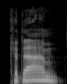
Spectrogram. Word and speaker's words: Kadam: Because you're known as Kadam Adam. Yeah. And Kadam is a typical name in Kadampa Buddhism. Yeah. It's great that it rhymes with your name, isn't it? Just stick a K in front of my name and we're good to go.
